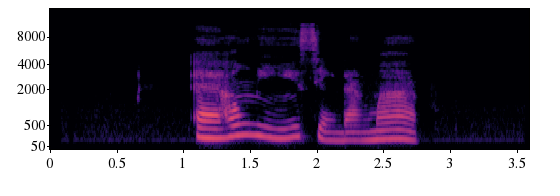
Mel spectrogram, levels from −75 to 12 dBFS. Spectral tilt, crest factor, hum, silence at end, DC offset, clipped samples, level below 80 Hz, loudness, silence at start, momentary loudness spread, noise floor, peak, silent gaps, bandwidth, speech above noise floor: -4.5 dB/octave; 20 dB; none; 0.85 s; under 0.1%; under 0.1%; -82 dBFS; -29 LUFS; 1.1 s; 9 LU; -64 dBFS; -12 dBFS; none; 11.5 kHz; 36 dB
